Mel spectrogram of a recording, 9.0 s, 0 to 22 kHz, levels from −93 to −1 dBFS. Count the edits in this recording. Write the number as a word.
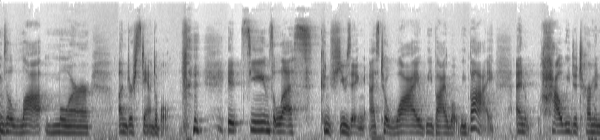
one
